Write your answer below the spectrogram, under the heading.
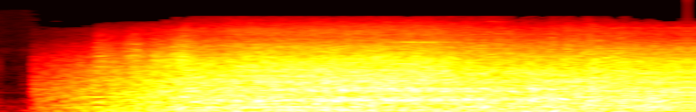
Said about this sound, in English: When you think of the streets of New York City, you think traffic. That means noise, of course, and pollution.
